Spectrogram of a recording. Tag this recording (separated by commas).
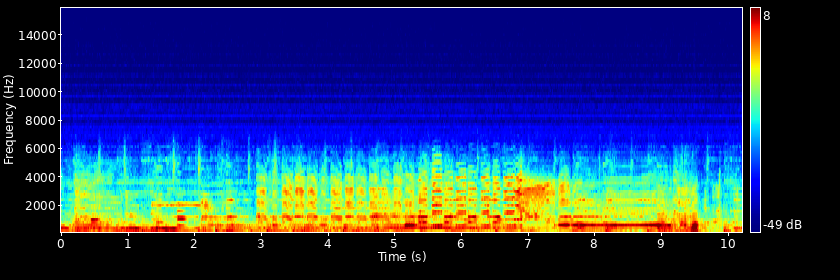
playing saxophone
